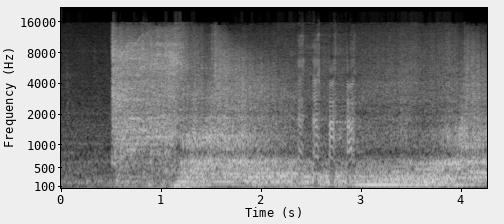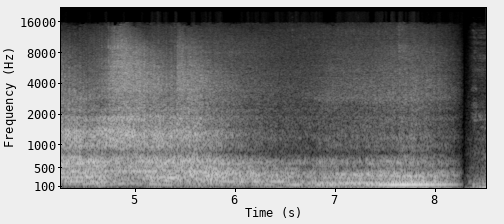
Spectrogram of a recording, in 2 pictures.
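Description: A sports car engine on a factory exhaust bursts into life from a cold start with a sharp crack, then revs loudly and repeatedly, close by and dominating throughout.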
